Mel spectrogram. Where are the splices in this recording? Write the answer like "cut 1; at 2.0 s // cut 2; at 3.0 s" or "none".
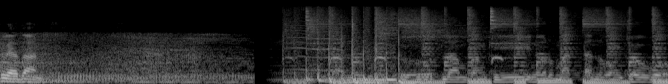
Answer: cut 1; at 2.5 s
